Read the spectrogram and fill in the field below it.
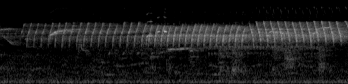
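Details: Canary song used as a lure to get a lazy canary singing again: one long continuous high trill of rapid repeated notes, steady and growing slightly louder, over a faint low hum.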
